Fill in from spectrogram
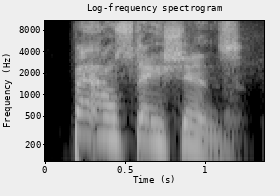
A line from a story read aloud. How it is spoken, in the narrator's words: The skipper all of a sudden yells out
